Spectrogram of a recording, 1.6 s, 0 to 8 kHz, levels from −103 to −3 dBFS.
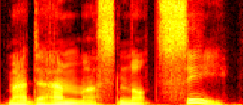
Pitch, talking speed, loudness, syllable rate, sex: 110 Hz, 150 wpm, -18 LUFS, 4.0 syllables/s, male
